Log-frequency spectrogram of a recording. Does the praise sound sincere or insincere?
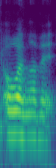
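insincere. The praise sounds offhand and insincere.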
